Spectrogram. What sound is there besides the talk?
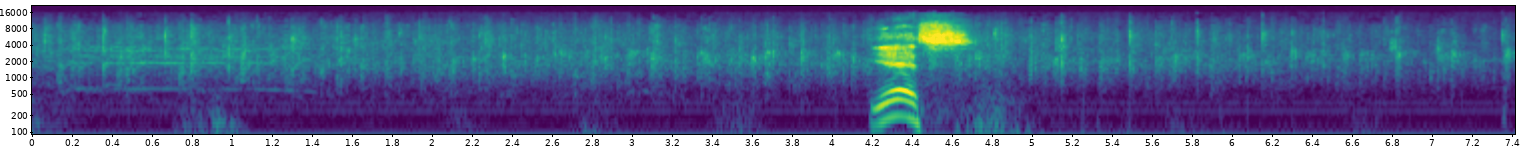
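audience applause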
